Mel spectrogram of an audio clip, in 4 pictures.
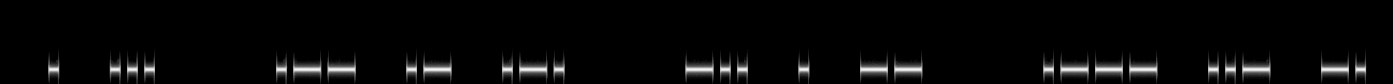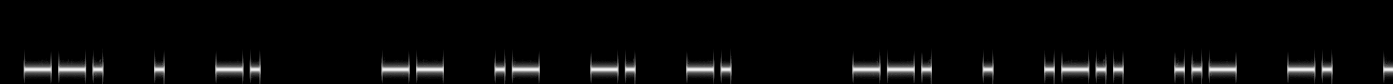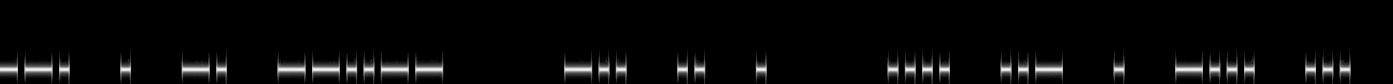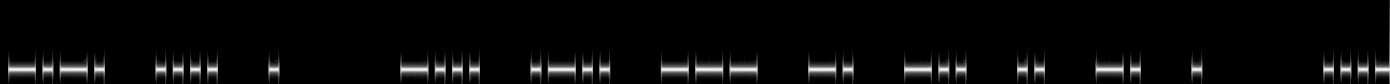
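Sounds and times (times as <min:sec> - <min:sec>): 
CW Morse code at tempo 70: 0:01.2 - 0:01.5, 0:02.9 - 0:05.7, 0:06.9 - 0:09.3, 0:10.6 - 0:11.6, 0:12.2 - 0:16.6, 0:17.8 - 0:21.3, 0:22.5 - 0:32.4, 0:33.5 - 0:35.6, 0:36.8 - 0:44.6, 0:45.8 - 0:49.4, 0:50.0 - 0:53.9, 0:55.0 - 0:55.6.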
